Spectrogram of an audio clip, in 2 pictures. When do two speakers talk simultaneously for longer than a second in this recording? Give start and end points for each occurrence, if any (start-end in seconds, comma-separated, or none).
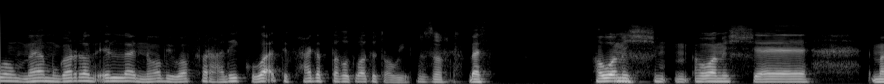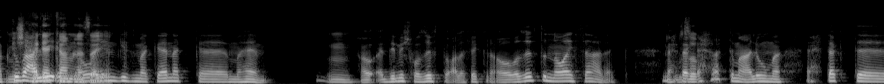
8.9-10.2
